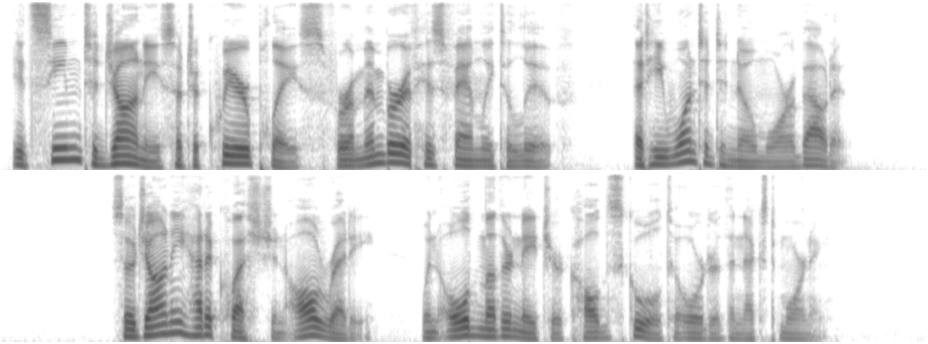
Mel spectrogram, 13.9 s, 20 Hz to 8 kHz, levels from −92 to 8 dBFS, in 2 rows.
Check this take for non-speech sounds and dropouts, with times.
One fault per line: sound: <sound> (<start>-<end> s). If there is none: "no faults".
no faults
